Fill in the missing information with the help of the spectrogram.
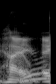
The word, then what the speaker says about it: Hayao: Hayao Miyazaki. – Hayao, okay. – Hayao. – Hayao? – There's no R. – Okay, Hayao. – Hey, here, I'll spell it for you. H-A-Y-A-O.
